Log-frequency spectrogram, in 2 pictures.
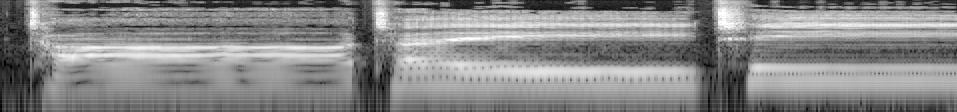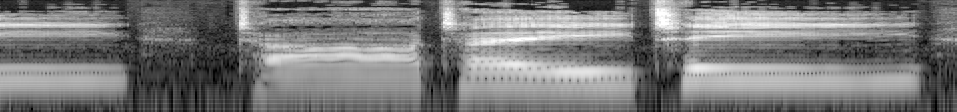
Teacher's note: You'll feel that the point of your tongue where it touches the roof of your mouth is slightly further forward as you go through those three syllables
